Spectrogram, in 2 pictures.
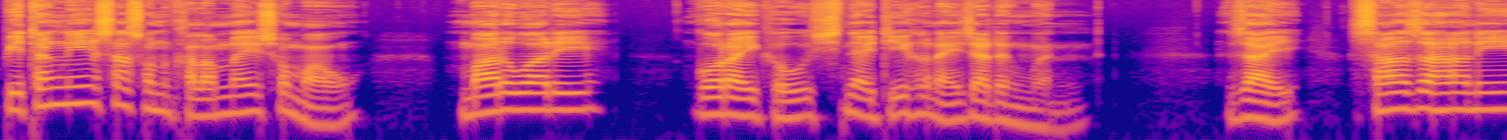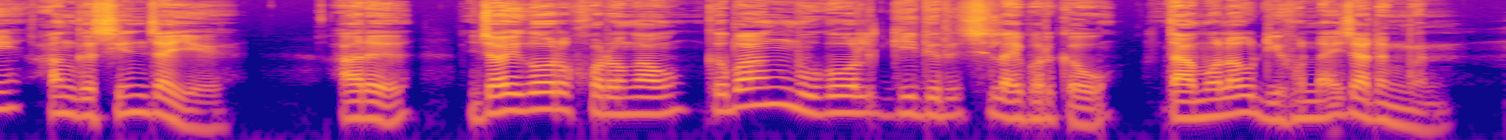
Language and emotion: Bodo, neutral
